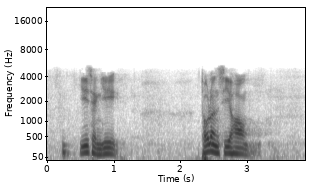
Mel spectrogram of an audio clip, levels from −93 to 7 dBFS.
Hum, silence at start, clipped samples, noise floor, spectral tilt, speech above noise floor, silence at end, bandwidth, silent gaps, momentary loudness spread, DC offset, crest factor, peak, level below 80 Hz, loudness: none; 0.25 s; under 0.1%; -54 dBFS; -9 dB/octave; 35 dB; 0.65 s; 5.4 kHz; none; 20 LU; under 0.1%; 18 dB; -4 dBFS; -38 dBFS; -20 LUFS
